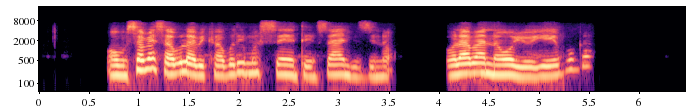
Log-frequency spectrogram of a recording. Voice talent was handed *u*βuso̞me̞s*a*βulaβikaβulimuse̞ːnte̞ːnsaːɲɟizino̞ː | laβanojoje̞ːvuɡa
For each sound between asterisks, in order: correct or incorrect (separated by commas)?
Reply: incorrect, correct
